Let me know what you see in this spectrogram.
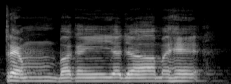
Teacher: that's got an upper swara in the very first syllable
